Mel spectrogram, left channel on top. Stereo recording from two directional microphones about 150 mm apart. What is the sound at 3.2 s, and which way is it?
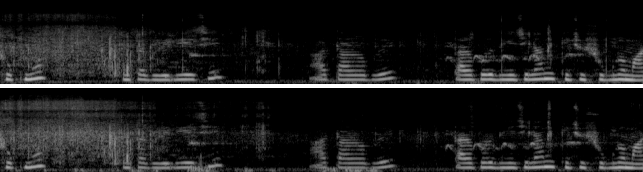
Speech, 90° left.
